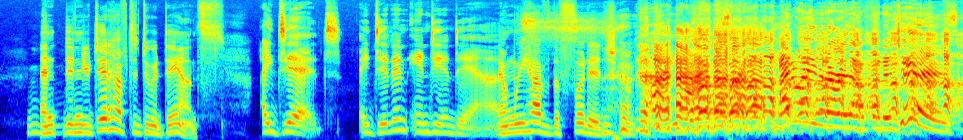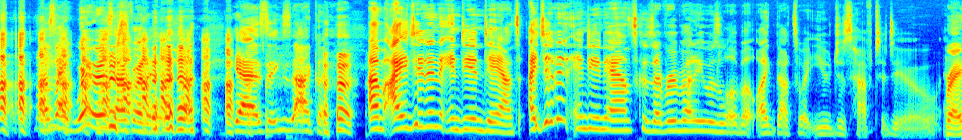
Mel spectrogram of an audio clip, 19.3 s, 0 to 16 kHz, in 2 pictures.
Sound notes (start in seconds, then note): 6.0 all laughing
